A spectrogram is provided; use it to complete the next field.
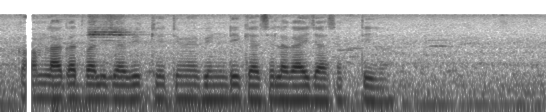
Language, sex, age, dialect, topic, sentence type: Hindi, male, 18-24, Awadhi Bundeli, agriculture, question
